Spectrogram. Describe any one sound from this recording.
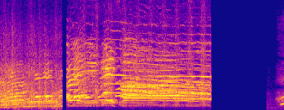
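A large group of men and women cheers and shouts excitedly.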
